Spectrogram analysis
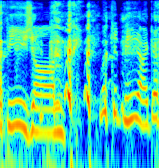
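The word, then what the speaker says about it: Bijan: I'm pronouncing his name wrong. Sorry. But you know what? I'm not saying his name right. It's Bejon.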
